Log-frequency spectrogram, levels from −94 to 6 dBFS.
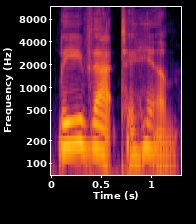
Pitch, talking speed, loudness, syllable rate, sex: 160 Hz, 185 wpm, -18 LUFS, 4.4 syllables/s, female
